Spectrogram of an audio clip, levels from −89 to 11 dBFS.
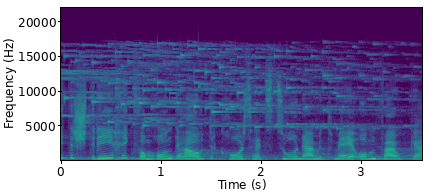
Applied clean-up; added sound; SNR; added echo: none; Chime; 11 dB; none.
